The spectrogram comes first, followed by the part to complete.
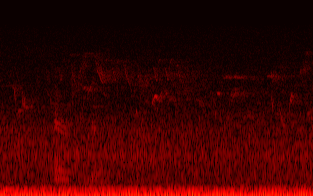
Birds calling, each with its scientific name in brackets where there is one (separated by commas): Common Yellowthroat (Geothlypis trichas), Gray Catbird (Dumetella carolinensis)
